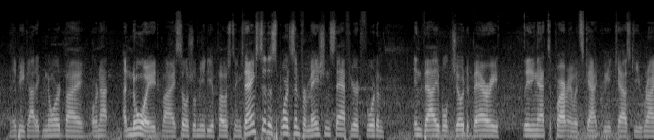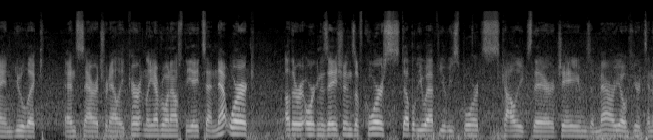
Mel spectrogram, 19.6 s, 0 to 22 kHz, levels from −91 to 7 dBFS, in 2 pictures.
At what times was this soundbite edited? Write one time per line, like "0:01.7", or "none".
0:03.6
